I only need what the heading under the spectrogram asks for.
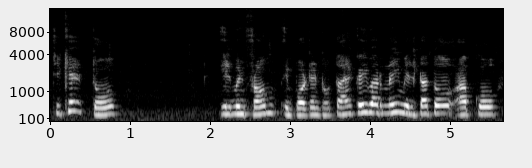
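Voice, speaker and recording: A man's voice: sits high, fairly even intonation, measured pace. A man, a homeopathy doctor, walking listeners through a patient case and often checking that they follow. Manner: explanatory, keeps checking in with listeners. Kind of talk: explaining a patient case to students.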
